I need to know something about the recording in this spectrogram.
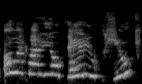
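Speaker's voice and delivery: high-pitched retold panic; freaking out. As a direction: re-enact an alarmed wife checking on him. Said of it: "freaking out".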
